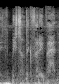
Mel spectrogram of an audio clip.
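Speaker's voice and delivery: soft, ominous whisper; scary whisper. Acted. Explaining the German lyrics as the scary guy, ominous whisper. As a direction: whisper it like a sinister warning.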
